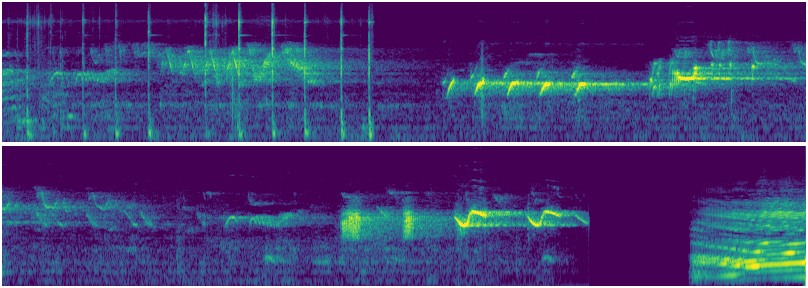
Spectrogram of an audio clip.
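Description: Birds chirping in repeated quick phrases, over a run of sharp taps in the first few seconds. A cow moos about a second before the end.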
